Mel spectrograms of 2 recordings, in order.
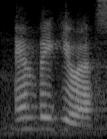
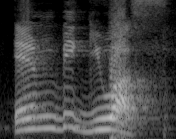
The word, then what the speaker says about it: ambiguous: এমবিগিউয়াস, এটা কিন্তু জিওয়াস না, ঠিক আছে? জি এর পরে ইউ, এটা গয়ের উচ্চারণ হচ্ছে।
